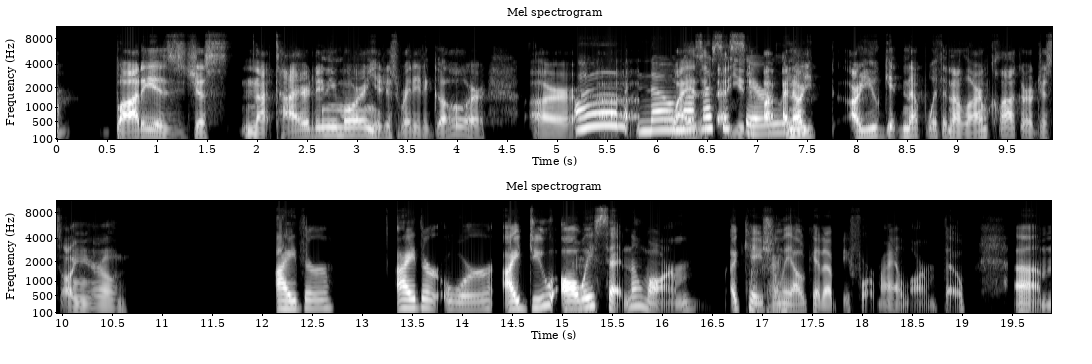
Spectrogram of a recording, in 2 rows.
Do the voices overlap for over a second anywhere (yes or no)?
yes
